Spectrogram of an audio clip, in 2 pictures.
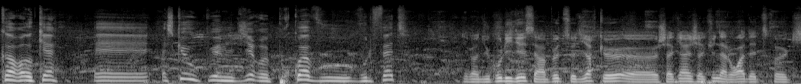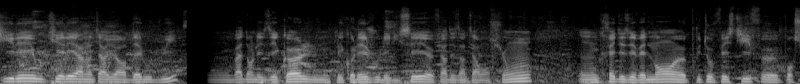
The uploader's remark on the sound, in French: L'équipe de Kolectiv' s'est rendue au festival Toc 3 à Alençon afin d'Interviewer les différentes associations présentes sur le site.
